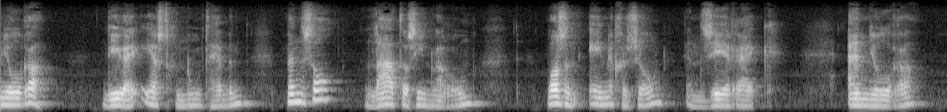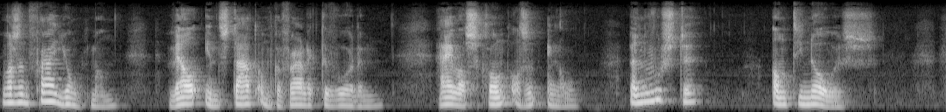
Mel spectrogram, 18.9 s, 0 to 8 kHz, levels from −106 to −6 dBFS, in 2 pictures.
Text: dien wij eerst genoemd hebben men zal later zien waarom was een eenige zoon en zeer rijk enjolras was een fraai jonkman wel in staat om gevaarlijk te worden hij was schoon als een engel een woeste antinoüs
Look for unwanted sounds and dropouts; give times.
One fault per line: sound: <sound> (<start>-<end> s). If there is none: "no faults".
no faults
